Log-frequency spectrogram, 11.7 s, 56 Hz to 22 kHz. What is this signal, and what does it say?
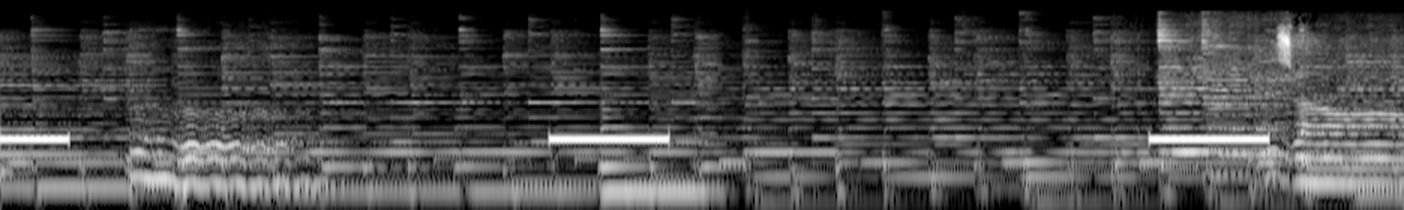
Ringback tone (Europe, 425 Hz), with noise.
